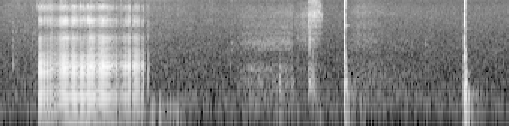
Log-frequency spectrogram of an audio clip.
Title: Pug Snores Super Loud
